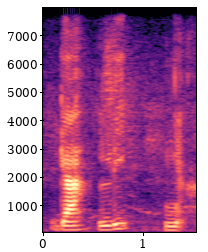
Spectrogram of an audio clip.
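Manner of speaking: "Galinha" as ga, li, nha, well spaced; syllable by syllable. Shown as a demonstration. Teacher locating the second syllable, "Galinha" slowly split. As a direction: pause after each syllable of "Galinha". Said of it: "Segunda sílaba".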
